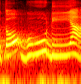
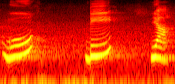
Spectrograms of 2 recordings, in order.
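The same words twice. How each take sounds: First: Said in the usual way. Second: Gudiya drawn out very slowly and softer; slow soft model word. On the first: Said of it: "डियागु". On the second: Shown as a demonstration. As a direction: stretch Gudiya softly for writing.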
